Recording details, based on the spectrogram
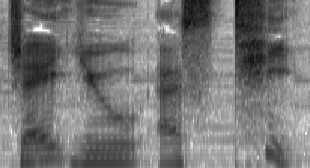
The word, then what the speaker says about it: just: And when 其实说到这个单词 just J U S T，对不对？其实首先在发音的时候呢，我们很多情况下是把它读成 just，嗯，just 什么什么什么，很少单独说 just，OK？、所以这个词的 T 最后一个字母呢，常常是省略掉不发音的，alright？But What is just 这个词？我相信很多人都知道，表示刚刚怎么怎么样的一层意思，对吧？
